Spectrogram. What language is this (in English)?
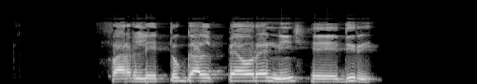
Borgu Fulfulde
